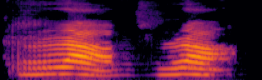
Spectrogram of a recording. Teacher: र कंठ और तालु का प्रयोग होता है। र लुंठित व्यंजन है र क्योंकि इसको बोलने में जुबान जुबान जो है आपकी घूमती है।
